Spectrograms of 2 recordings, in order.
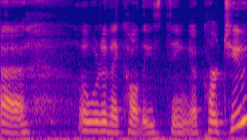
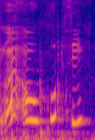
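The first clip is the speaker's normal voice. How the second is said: high, loud startled blurt; real surprised whoop, pitch jumping up; 12 semitones higher, 7 dB louder than usual. Real, not acted. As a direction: react to a sudden little mishap. Tripod falls mid-sentence.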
